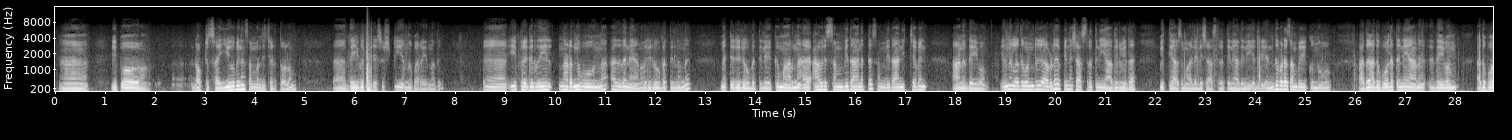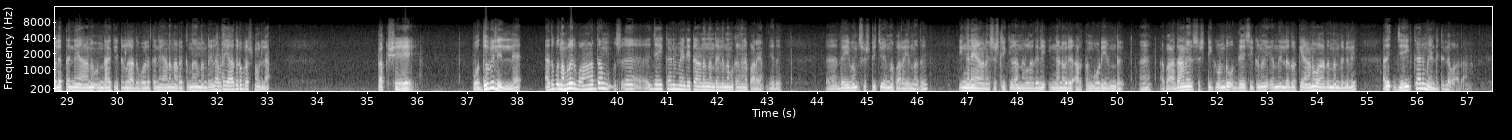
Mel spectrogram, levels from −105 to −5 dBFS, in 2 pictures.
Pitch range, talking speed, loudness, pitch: 100-135 Hz, 90 wpm, -18 LUFS, 120 Hz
